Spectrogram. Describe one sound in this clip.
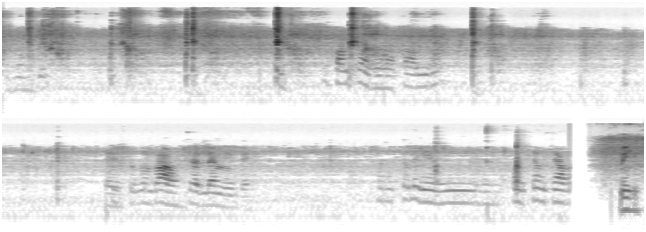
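A metal spatula scrapes and clinks against a cooking pan.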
